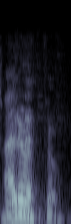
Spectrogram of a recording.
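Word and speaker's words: Veneto: how to say it it's either Veno or vetto how do you spell it v n t o vetto You're it you're Italian you no it's vetto vet and uh Joe said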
